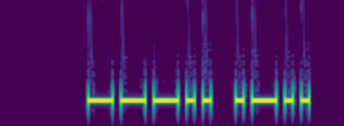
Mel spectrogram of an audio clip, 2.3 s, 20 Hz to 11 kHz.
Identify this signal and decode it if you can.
Morse code, heard as a keyed tone, about 23 wpm, 700 Hz. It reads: 8L
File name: practice / 22wpm / Two Letter-Number Combinations - 22wpm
